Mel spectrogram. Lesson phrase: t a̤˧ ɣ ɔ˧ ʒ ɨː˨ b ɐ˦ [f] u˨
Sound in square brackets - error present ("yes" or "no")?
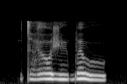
yes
